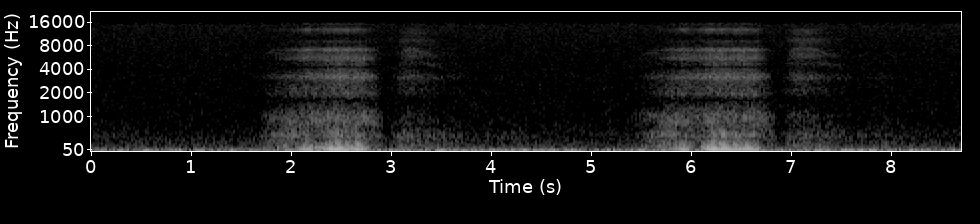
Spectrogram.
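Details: Adult male sleeping: two deep, rattling snores on the in-breath about four seconds apart, roughly 15 breaths a minute, each followed by a soft exhale; ordinary snoring.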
